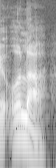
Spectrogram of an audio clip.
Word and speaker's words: hola: it says hola so h is silent in spanish so we say hola so this is quite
